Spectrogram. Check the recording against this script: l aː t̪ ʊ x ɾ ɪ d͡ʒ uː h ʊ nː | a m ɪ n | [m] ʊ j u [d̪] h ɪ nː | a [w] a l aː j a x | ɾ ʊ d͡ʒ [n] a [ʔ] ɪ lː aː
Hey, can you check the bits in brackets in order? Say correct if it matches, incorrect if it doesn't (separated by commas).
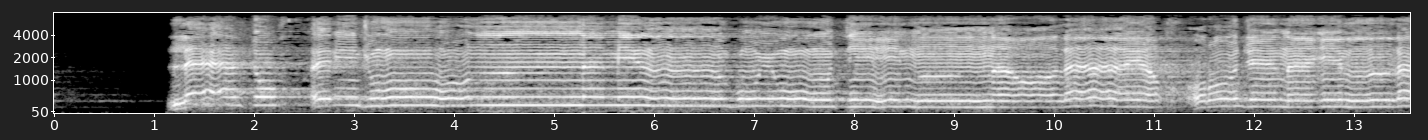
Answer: incorrect, incorrect, correct, correct, correct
